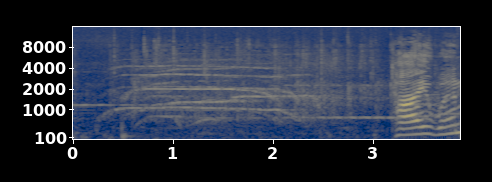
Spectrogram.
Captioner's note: audience applauding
